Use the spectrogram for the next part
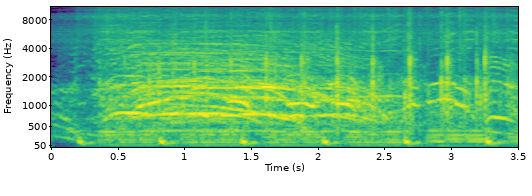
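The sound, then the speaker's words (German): A crowd of around 2000 spectators in an arena roars and cheers continuously as the team enters, with whistles and shouts rising over a steady rhythmic thumping beat, loud and reverberant throughout. “Kurz vor der Vierne, Einlauf in die Arena. Vor rund 2000 Zuschauerinnen und Zuschauern.”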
